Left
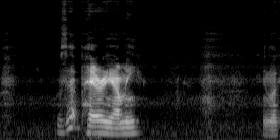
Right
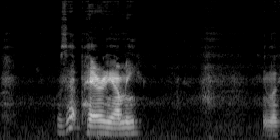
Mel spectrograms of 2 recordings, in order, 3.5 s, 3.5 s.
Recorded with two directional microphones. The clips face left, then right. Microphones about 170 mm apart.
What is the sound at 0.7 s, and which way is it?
Speech, 20° right (ahead or behind).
